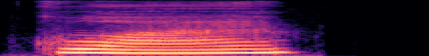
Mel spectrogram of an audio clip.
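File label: "管", Chinese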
